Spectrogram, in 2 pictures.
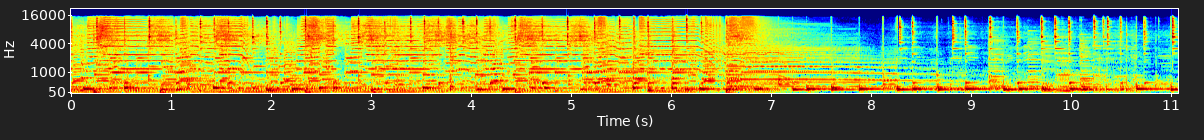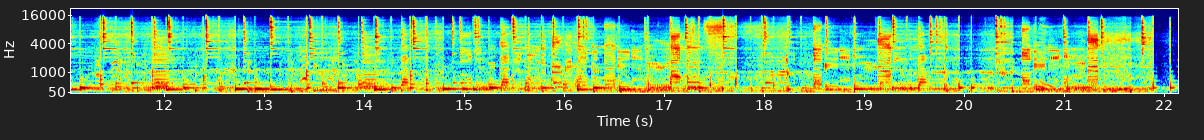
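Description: Live salsa band playing loud with drum kit and cymbals. About seven seconds in the full band cuts out on a ringing, falling chord, leaving a sparser groove of bass and percussion strikes.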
